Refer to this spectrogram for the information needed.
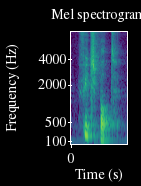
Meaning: cycle path
- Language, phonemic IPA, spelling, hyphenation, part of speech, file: Dutch, /ˈfits.pɑt/, fietspad, fiets‧pad, noun, Nl-fietspad.ogg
